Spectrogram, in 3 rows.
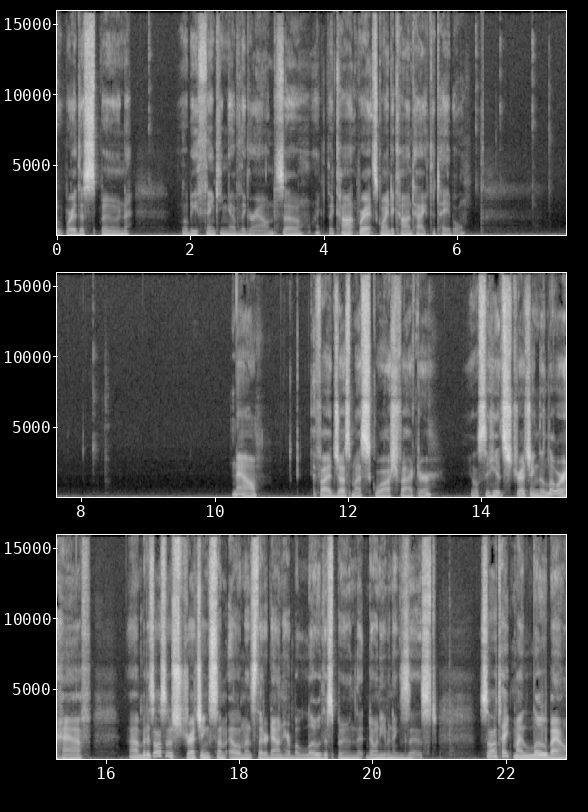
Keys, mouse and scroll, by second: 0.3 alt+click, 5.3 alt+click, 6.6 alt+right click, 7.4 alt+middle click, 11.4 click, 13.2 middle click, 18.6 ctrl+z, 22.0 click.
